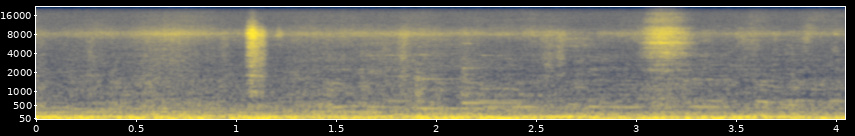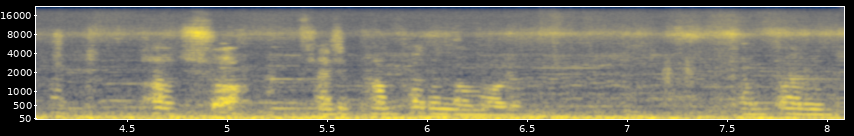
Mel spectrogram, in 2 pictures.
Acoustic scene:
car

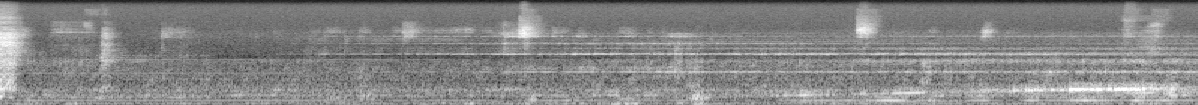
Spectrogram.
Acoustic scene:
subway train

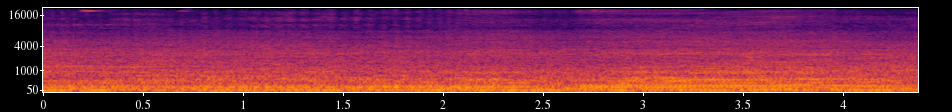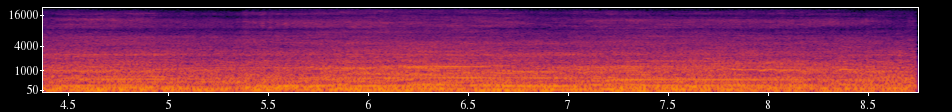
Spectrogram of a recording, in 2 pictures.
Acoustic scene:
street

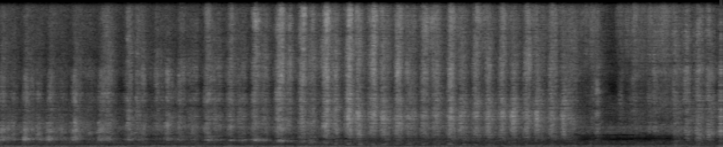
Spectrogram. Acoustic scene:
restroom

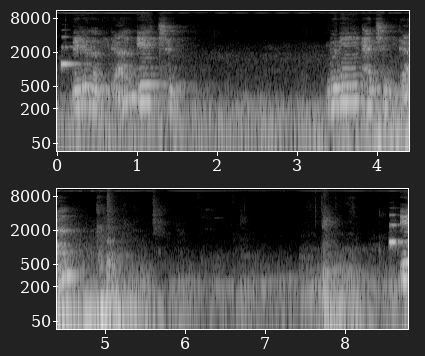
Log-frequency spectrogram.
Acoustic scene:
elevator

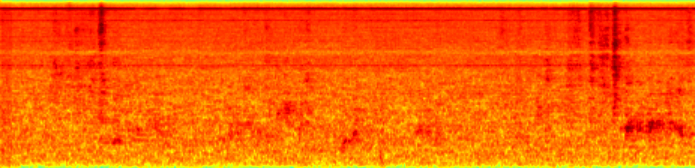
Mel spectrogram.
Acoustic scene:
restroom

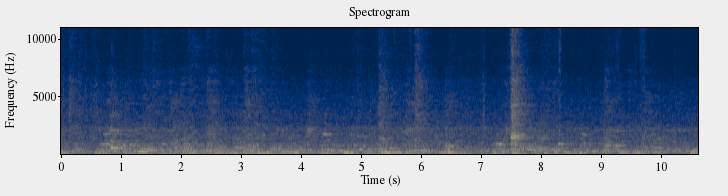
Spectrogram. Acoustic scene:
cafe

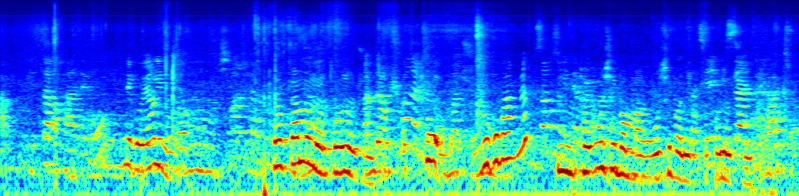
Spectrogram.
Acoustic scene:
crowded indoor space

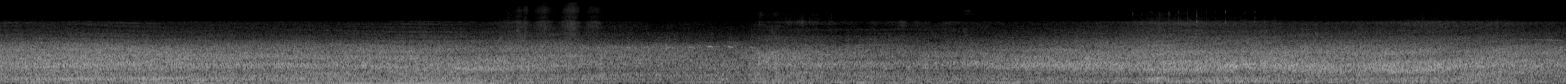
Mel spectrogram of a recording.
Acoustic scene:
street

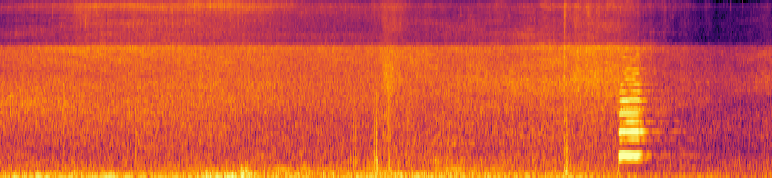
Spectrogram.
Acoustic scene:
street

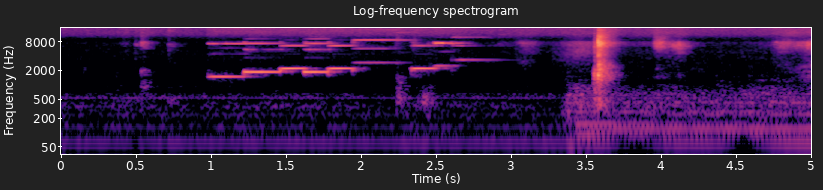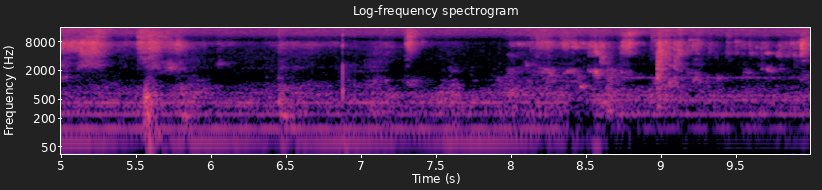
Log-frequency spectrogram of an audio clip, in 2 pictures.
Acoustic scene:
kitchen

